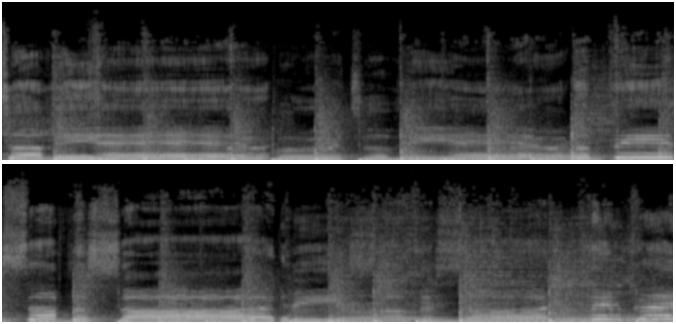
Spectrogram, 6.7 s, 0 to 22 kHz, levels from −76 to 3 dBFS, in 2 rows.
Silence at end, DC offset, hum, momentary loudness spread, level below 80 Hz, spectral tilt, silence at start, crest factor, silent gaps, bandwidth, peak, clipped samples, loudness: 0 s; under 0.1%; none; 4 LU; -36 dBFS; -5 dB/octave; 0 s; 12 dB; none; 19.5 kHz; -14 dBFS; under 0.1%; -27 LUFS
